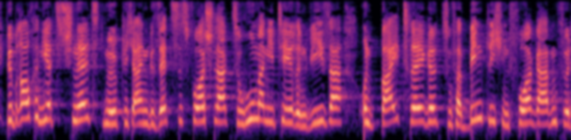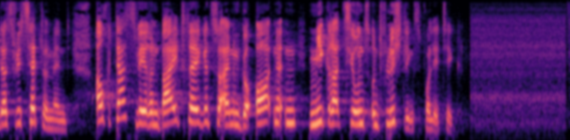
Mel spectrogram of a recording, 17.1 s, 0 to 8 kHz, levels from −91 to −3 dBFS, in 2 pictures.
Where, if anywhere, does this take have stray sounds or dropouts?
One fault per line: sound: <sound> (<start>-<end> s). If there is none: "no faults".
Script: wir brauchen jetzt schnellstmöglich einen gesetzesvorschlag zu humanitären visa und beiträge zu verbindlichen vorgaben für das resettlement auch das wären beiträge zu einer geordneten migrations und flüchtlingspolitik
no faults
